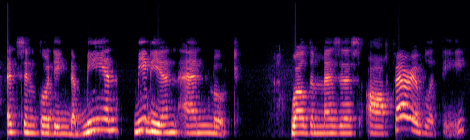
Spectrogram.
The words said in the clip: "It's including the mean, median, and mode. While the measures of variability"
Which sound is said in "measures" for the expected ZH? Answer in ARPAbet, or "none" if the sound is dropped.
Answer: Z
